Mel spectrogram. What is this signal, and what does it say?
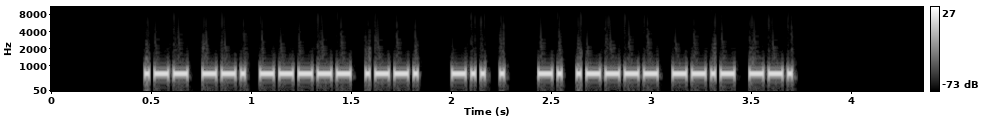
Morse code, heard as a keyed tone, about 52 wpm, 700 Hz. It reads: WG0P DE N1QG
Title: USA Callsign DE Callsign - 4 Characters - 50wpm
